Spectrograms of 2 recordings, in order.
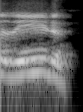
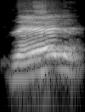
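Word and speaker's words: read: रीड रेड रेड। यानी रीड की third form spelling तीनों सेम ही होती है। रीड रेड रेड। ओके? चलिए तो इसको क्या कहेंगे? रेड कहेंगे। रीड नहीं कहेंगे।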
